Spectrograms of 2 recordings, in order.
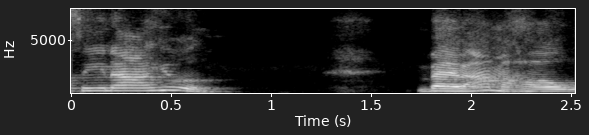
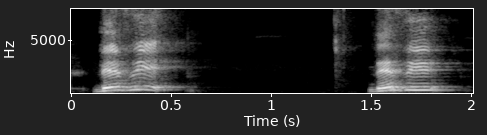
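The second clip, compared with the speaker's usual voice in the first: emphatic; 7 semitones higher, 5 dB louder than usual. Real, not acted. Punchline, louder and higher.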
